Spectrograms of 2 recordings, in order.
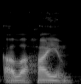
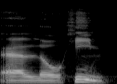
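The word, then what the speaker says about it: אלהים: The Ya and the Ma are joined at the end, making it Alahayim. So even here, even though they have the pronunciation off, you see they have Elohim, which is really Alahayim.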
